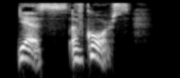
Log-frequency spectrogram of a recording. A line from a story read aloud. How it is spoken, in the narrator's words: Paxton muttered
